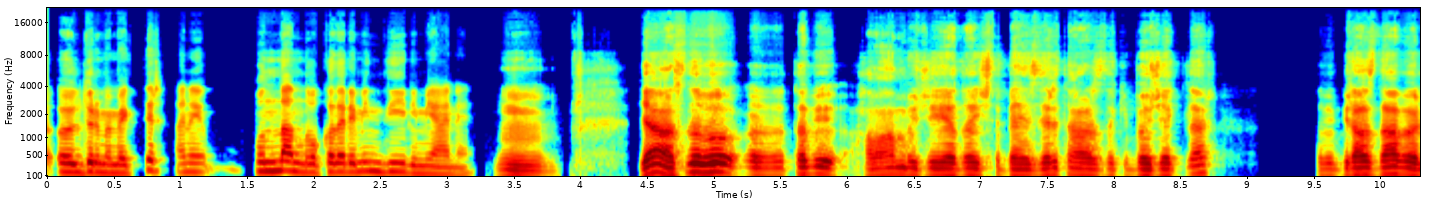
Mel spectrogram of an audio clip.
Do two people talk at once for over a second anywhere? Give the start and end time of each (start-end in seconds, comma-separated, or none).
none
